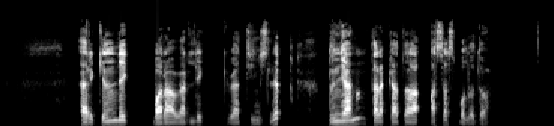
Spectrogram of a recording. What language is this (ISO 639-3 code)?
uig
